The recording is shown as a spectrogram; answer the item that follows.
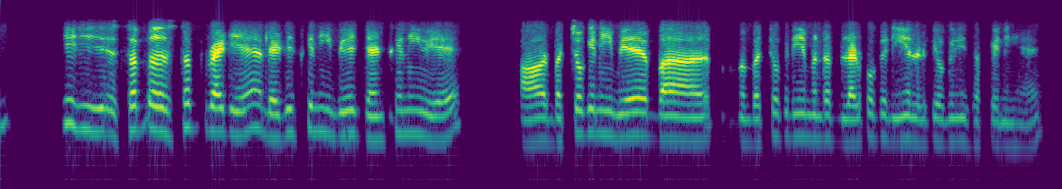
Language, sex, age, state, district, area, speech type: Urdu, male, 45-60, Uttar Pradesh, Rampur, urban, conversation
